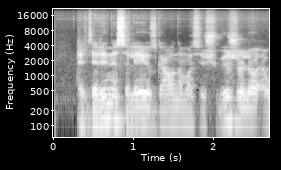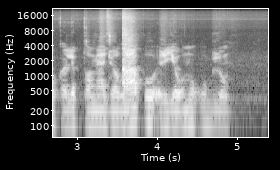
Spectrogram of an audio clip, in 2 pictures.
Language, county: Lithuanian, Marijampolė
